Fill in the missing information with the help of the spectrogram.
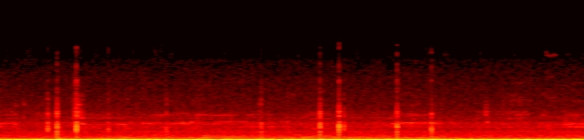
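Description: Road noise inside a moving car's cabin: a steady low rumble of tyres and engine, with a few short light clicks.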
